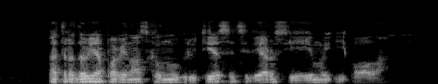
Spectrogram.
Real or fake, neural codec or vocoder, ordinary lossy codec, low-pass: real; none; AAC, 24 kbps; 19.8 kHz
